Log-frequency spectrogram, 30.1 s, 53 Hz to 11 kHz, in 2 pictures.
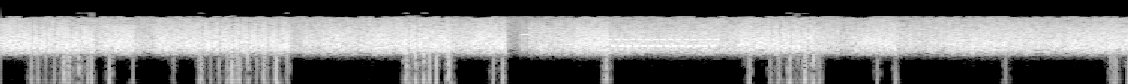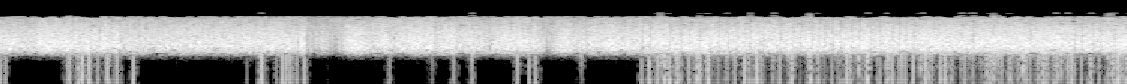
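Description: PMR 446 radio receiver putting out steady FM static hiss through its narrow speaker band, with no clear voice in it. A faint pulsing tone of two notes together sounds for about a second and a half, some eight seconds in.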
